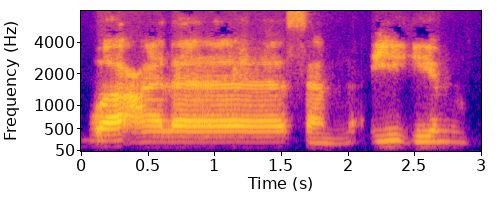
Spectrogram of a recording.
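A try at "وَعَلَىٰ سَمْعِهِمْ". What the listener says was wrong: Nah, wa ala dua harokatnya di sini tadi kelebihan.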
